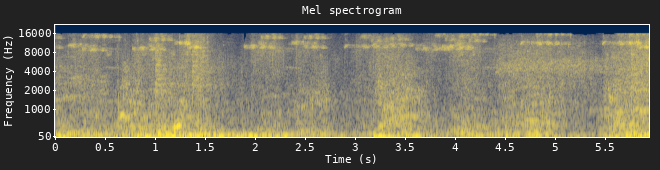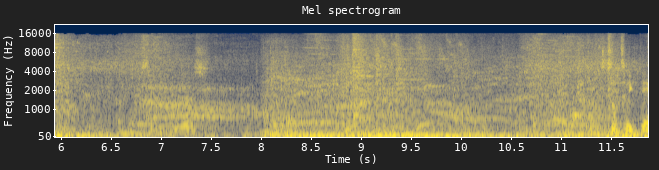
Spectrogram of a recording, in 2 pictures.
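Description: Heavy blows thud with a deep rumble.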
